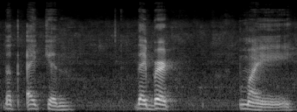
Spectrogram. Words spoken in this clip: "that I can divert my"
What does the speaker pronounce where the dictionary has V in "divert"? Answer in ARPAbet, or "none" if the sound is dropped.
B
